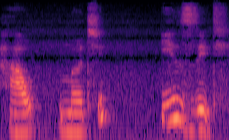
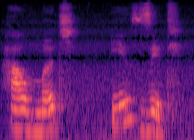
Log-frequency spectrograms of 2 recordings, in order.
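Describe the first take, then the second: Both takes have the same delivery.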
